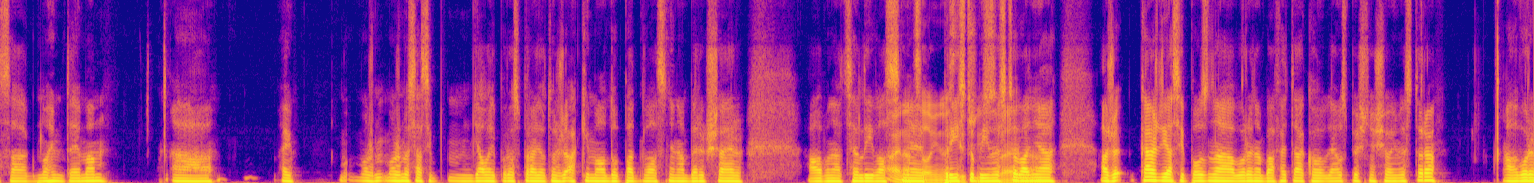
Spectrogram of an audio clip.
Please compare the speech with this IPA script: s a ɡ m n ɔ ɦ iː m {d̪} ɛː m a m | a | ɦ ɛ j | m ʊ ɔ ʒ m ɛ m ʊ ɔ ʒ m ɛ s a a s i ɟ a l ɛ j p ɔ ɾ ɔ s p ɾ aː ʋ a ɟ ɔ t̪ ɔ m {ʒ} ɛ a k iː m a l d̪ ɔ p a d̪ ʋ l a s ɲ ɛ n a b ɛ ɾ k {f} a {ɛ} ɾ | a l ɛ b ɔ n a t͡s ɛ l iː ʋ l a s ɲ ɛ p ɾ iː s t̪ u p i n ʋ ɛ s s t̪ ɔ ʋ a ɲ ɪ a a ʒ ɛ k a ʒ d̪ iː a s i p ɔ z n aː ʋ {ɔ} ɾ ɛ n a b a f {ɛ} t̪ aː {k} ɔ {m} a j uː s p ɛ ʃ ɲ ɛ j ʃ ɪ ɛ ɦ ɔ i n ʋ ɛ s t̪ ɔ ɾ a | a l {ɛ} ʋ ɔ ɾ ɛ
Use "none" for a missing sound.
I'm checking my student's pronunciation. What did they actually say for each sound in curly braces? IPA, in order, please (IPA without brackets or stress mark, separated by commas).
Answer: t̪, ʒ, ʃ, ɛ, ɔ, ɛ, k, n, ɛ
